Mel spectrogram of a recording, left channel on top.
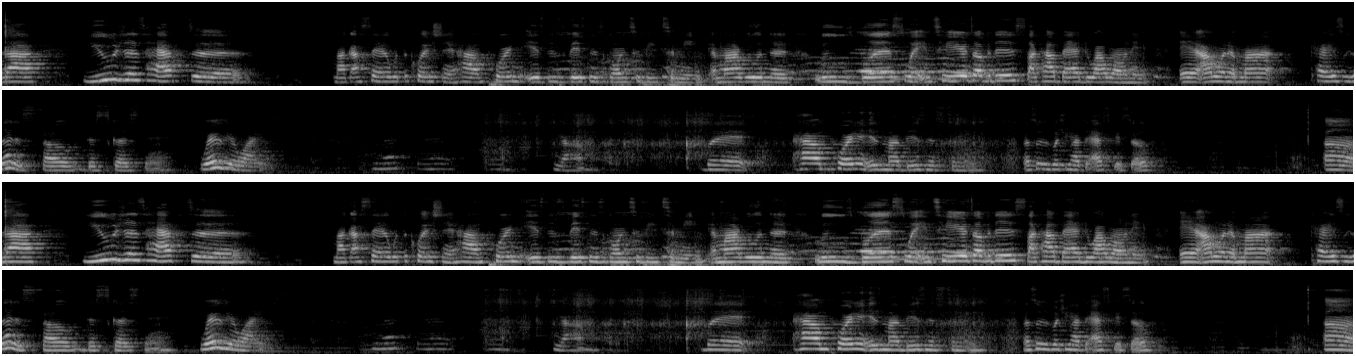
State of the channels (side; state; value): both; normal; correlation 0.32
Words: You just have to, like I said with the question, how important is this business going to be to me? Am I willing to lose blood, sweat, and tears over this? Like, how bad do I want it? And I wanted my, Casey, that is so disgusting. Where's your wipes? Yeah. But how important is my business to me? That's what you have to ask yourself.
